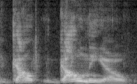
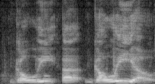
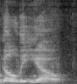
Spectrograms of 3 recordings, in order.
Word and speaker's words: Gallio: Let me reread this name so I know I'm pronouncing it correctly. Celine Gallio. I almost wanted to say Galnio. Gallio. Celine Gallio.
